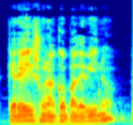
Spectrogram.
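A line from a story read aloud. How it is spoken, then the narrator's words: Plain question. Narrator (Spanish): preguntó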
